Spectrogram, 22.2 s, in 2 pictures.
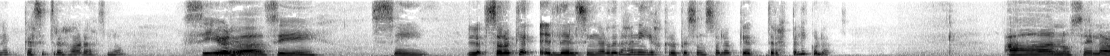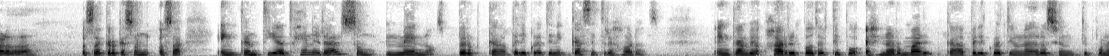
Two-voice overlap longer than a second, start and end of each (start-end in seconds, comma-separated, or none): none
